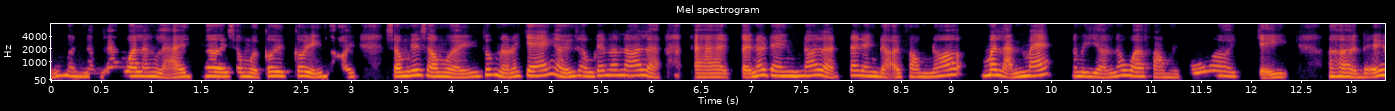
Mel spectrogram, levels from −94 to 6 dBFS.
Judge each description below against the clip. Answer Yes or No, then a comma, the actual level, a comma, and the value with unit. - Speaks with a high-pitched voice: Yes, high, 225 Hz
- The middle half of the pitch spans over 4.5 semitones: No, average, 4.2 semitones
